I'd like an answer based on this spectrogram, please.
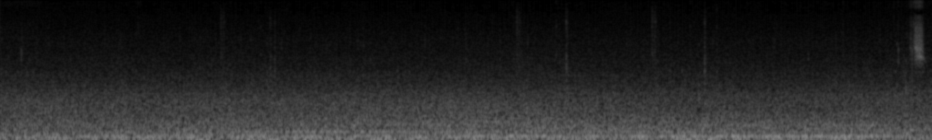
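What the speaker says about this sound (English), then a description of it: "Still haven't figured out how you turn the engine off" An Optica light aircraft's engine runs steadily at idle after parking, a constant low droning rumble with no talk over it.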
